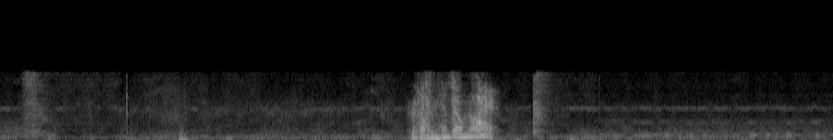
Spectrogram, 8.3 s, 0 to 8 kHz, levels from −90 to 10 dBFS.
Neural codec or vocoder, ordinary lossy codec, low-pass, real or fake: codec, 16 kHz, 1 kbps, FreqCodec, larger model; AAC, 16 kbps; 7.2 kHz; fake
